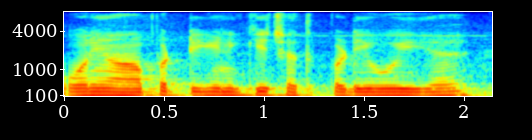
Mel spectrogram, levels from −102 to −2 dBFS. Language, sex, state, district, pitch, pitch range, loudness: Hindi, male, Uttar Pradesh, Shamli, 115 Hz, 115-120 Hz, -16 LUFS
